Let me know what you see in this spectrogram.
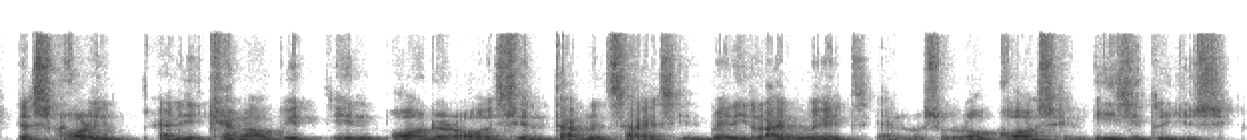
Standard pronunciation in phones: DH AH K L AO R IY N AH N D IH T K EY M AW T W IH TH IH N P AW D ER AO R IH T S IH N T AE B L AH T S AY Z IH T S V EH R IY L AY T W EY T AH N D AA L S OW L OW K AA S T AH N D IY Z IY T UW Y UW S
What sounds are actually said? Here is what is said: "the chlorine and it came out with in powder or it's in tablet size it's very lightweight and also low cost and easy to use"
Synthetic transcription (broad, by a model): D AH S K AO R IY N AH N IH T K EY M AW T W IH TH IH N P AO D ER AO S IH IH N T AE B L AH T S AY S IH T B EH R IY L AY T W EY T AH N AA S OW L OW K AA S AH N IY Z IY T UW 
